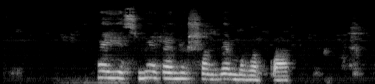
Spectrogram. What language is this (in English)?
Kabyle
